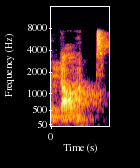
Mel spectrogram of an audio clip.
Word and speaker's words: not: So when you say words like not and all, make sure it's that ah vowel that's way back in your throat. Ah. It's spelled with an O, which makes you think it's note, but it's not.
